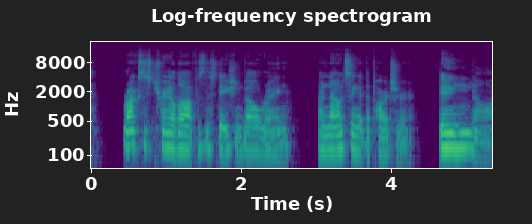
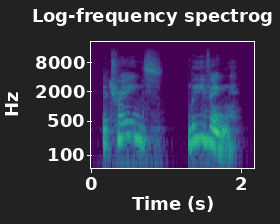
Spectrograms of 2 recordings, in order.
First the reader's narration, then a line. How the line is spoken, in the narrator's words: Olette said mournfully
